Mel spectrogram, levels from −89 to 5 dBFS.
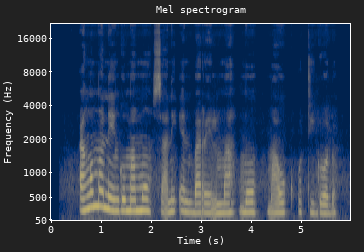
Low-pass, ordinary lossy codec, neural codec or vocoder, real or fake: none; none; none; real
